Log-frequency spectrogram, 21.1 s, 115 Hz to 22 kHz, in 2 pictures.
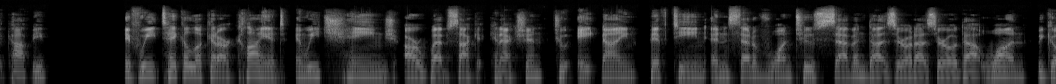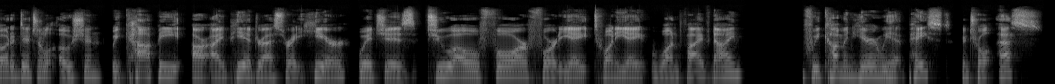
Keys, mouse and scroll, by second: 0.3 click, 2.1 click, 5.3 click, 5.4 click, 6.3 ctrl+v, 8.5 click, 10.2 click, 11.4 click, 17.4 alt+Tab, 19.3 ctrl+v, 20.1 ctrl+s.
